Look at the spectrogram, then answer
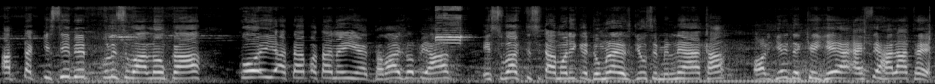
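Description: A man's voice: very high-pitched, flat delivery, moderate pace. A male field reporter, reporting live on a street and urgently confronting people on the spot. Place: busy street outside a court campus. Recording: noisy outdoor street recording with crowd. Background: crowd and traffic.

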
